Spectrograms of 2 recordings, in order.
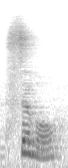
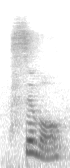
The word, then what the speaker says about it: civil: have Civil Rights Movement we stress the first syllable in civil civil and movement we stress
